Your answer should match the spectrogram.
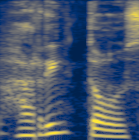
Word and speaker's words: Jarritos: about to open a grapefruit jarrito. I'm not saying it right, but jarrito. – Jarritos. – Jarritos.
